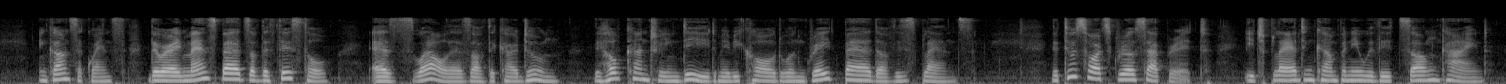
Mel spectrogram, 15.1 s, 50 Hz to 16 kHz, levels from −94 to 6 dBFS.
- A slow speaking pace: No, average, 165 wpm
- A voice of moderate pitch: Yes, medium, 165 Hz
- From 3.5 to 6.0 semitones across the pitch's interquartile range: Yes, average, 4.2 semitones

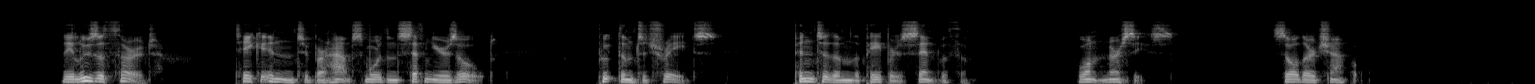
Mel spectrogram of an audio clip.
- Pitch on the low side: Yes, low, 110 Hz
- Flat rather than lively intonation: No, average, 3.1 semitones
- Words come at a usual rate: No, slow, 115 wpm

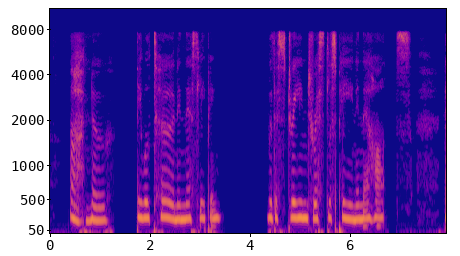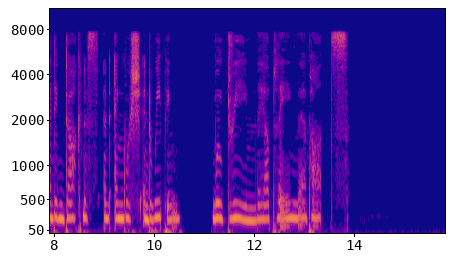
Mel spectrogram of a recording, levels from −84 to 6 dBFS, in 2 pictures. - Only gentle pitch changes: Yes, narrow, 1.6 semitones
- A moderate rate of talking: No, slow, 115 wpm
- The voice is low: No, high, 220 Hz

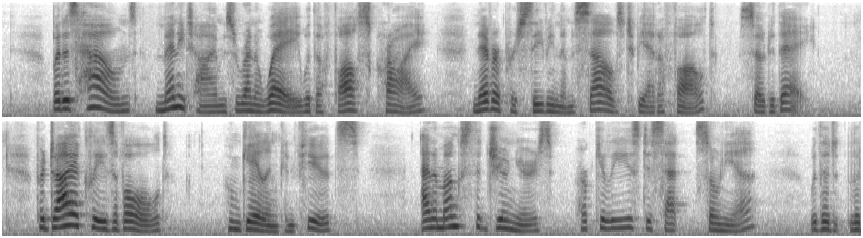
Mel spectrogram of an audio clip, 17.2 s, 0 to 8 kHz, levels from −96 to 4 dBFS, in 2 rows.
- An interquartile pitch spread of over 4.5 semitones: Yes, average, 5.2 semitones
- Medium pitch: Yes, medium, 180 Hz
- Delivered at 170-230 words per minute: No, slow, 135 wpm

